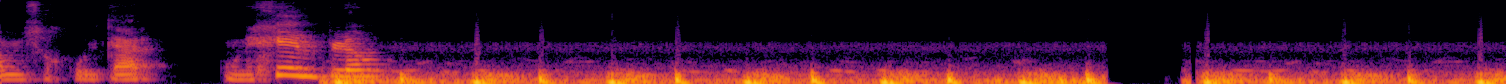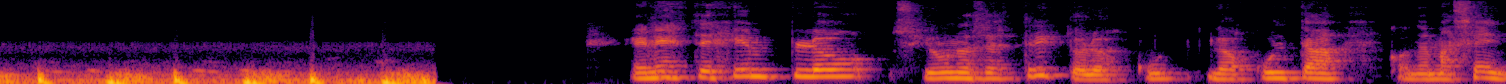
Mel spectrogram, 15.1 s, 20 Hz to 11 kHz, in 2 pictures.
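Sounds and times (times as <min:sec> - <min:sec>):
heartbeat lub-dub: 0:01.6 - 0:09.8
soft heart murmur: 0:01.6 - 0:09.8.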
